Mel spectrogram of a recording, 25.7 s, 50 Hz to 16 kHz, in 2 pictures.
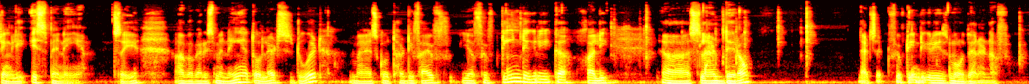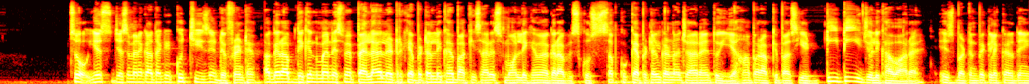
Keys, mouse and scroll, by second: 1.5-6.2 drag, 7.4 BackSpace, 8.7 typing, 9.8 Return, 11.5 click, 12.7 alt+scroll down 1, 13.3 alt+scroll up 1, 13.6-17.5 drag, 24.2 click.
